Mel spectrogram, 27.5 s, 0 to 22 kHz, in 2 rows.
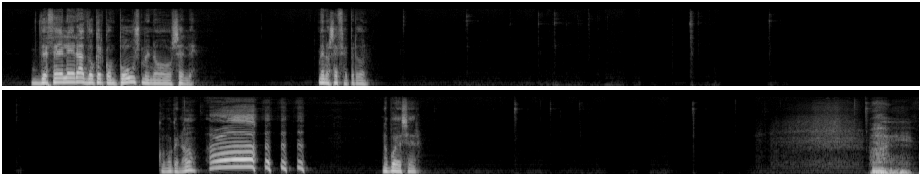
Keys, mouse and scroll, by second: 6.9 super+0, 8.2 ctrl+l, 8.7 Return, 10.4 ctrl+l, 11.4 Escape, 14.4 click, 16.5 click, 21.4 super+8, 21.9 super+7, 22.4 super+0, 24.0 super+0.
